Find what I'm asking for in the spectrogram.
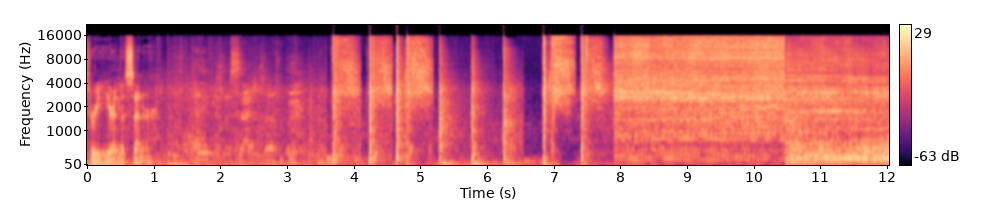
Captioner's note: nail gun sounds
